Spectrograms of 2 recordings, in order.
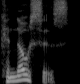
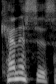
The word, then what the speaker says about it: kenosis: a term in Christianity kenosis or kenesis as I think is pronounced kenesis is the act by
